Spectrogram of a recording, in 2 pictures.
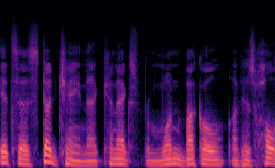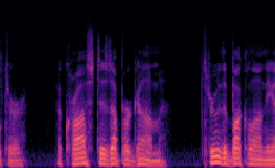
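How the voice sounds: The background stays quiet. Ordinary pitch variation runs through a natural reading voice.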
